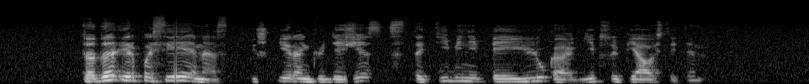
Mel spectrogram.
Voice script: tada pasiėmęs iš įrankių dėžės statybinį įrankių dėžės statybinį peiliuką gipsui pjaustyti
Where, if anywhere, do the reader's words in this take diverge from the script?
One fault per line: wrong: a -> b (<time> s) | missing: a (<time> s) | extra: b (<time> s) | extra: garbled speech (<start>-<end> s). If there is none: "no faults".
extra: ir (1.2 s)
missing: įrankių dėžės statybinį (4.8 s)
